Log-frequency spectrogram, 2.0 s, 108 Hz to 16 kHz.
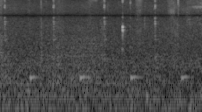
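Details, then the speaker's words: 1968 AMX with 401 V8, checking lights: crisp, even ticking a few times a second in a quiet cabin that never stops; turn signal flasher stuck on. "i don't know how this is supposed to work i got the flasher stuck on now"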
